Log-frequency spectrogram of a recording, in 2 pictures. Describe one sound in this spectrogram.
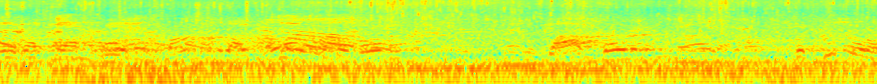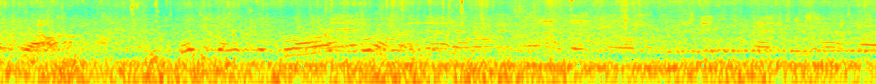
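Boat engines drone steadily in the distance.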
